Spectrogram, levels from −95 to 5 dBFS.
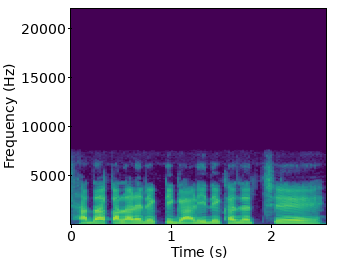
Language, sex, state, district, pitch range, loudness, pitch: Bengali, male, West Bengal, Alipurduar, 125-140 Hz, -15 LUFS, 135 Hz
